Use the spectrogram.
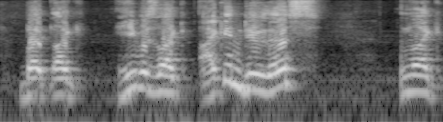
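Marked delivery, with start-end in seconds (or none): none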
